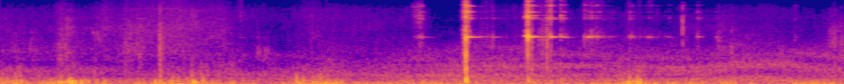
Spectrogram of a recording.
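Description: Footsteps on dirt with a low rumble of wind and handling on the microphone. About three and a half seconds in come two sharp, ringing clinks about half a second apart, then a few fainter ticks.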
